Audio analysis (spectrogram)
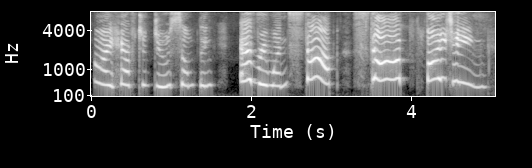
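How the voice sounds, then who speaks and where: A woman voicing a small, earnest, excitable prairie dog who pleads and bosses in a children's storybook. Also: extremely high pitch, slow, noisy background, pitched above the performer's own voice, heavily acted. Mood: alarmed, pleading. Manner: exclaiming, pleading and bossy. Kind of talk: animated children's storybook character voice.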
